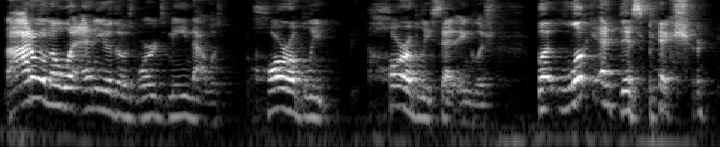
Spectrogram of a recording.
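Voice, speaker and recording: A man's voice: on the high side, sing-song, normal speed, fairly bright tone, reverberant. A man giving casual, sarcastic comedic commentary while reacting to memes, often stammering and repeating himself.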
